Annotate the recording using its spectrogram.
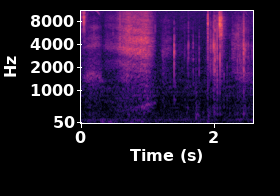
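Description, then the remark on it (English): Someone sips a cold Faygo soda: a soft fizzy hiss swells for about half a second, followed by a few quick wet clicks and gulps, with no talking. “another another cold sip of the Faygo. Well, Faygo ASR.”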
